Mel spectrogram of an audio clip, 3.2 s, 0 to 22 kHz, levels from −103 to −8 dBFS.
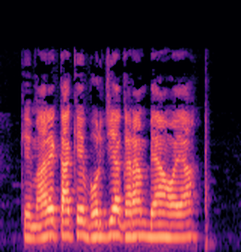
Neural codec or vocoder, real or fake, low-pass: none; real; 10.8 kHz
